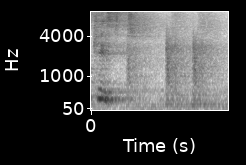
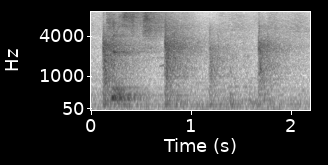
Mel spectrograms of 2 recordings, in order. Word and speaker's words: kissed: Simple past is kissed. Kissed. Kissed. ST here. ST. Kissed. She kissed me on the cheek.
